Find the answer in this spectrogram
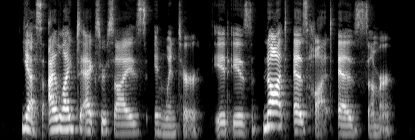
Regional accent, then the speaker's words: United States; I am from America.

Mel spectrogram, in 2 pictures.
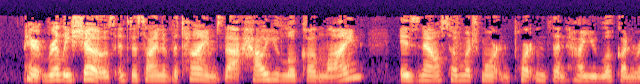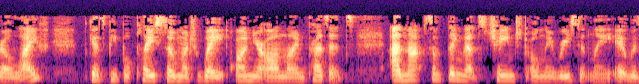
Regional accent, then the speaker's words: Washington, District of Columbia, United States; now in London, United Kingdom; I'm originally from Washington, D.C., and right now I live in London.

